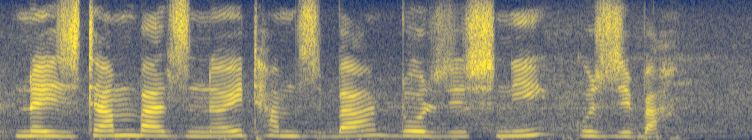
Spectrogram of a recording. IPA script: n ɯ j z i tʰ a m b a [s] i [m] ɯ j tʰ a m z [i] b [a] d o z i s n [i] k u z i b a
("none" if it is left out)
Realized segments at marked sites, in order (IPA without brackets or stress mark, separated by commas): z, n, i, a, i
